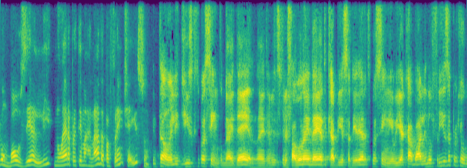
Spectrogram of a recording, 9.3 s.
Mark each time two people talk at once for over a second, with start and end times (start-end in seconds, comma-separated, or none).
none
